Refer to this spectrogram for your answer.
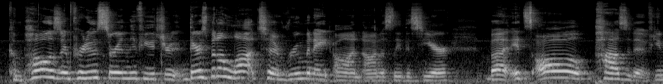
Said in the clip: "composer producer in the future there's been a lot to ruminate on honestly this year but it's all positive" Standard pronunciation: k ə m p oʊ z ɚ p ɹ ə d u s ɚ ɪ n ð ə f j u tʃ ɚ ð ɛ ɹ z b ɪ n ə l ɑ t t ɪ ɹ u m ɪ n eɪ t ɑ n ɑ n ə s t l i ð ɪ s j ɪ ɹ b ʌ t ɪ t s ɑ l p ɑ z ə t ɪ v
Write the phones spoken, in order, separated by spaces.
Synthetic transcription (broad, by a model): k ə m p oʊ z ɚ p ɹ ə d u s ɚ ɪ n ð ə f j u tʃ ɚ ð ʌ ɹ z b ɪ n ə l ɑ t t ɪ ɹ u m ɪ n eɪ t n ɑ n ə s t l i ð ɪ s j ɪ ɹ b ʌ t ɪ t s ɑ l p ɑ z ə t ɪ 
